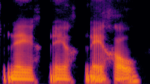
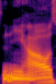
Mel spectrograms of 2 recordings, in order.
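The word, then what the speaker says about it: Nei Hao (你好): Nei hao. Also im Kantonesischen heißt es nicht Ni Hao, sondern Nei Hao oder so.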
